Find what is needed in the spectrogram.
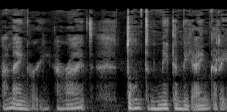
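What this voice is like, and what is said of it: Poor imitation of Russian accent. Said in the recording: “That was the terrible Russian ... I just tried the accent a couple times, and sometimes it hits, and sometimes it's a miss”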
